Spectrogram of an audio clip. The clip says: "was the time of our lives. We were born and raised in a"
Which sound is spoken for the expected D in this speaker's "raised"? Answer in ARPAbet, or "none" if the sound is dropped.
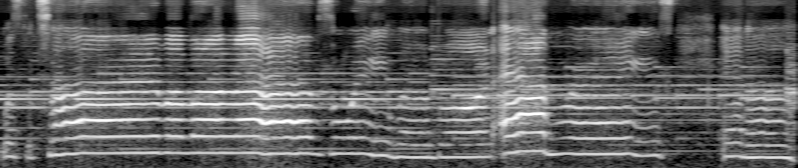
none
